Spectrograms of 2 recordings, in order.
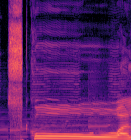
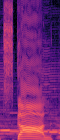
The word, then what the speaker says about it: skål: It's pronounced skål and not skål, as many pagans say. Look, I know it's hard for a non-Swede to pronounce it correctly, so I'm not bashing anyone. But it just sounds so funny when people say skål, because in Swedish, that means fruit peel.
